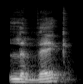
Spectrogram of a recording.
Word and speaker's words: Levesque: It's pronounced Levesque.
